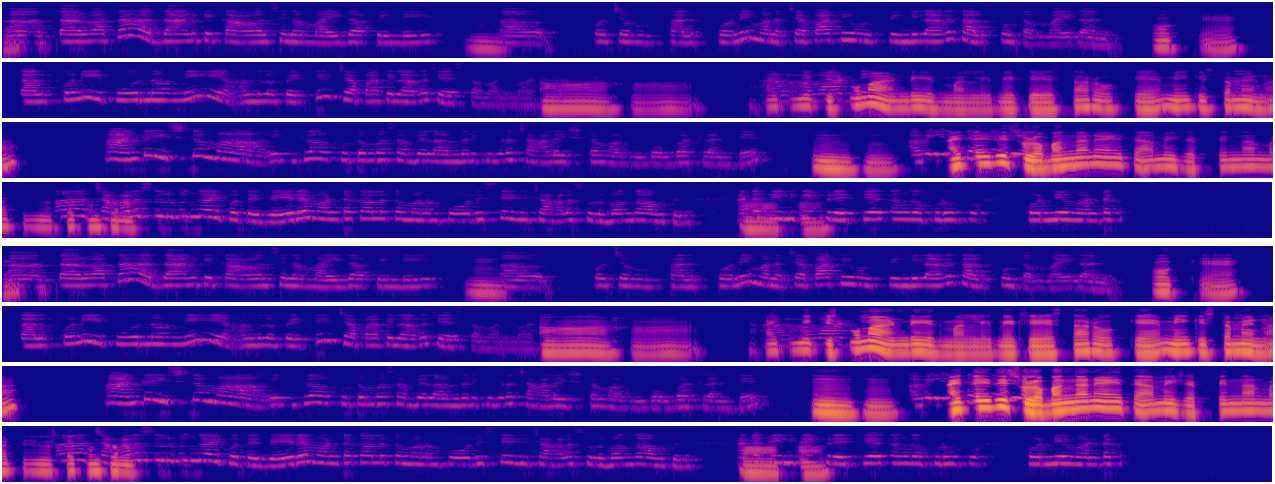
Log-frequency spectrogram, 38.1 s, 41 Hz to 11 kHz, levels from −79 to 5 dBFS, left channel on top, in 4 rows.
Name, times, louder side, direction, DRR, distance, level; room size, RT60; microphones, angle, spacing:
voice 1, 0.0-3.3 3.7-4.2 4.4-8.4 9.7-13.8 15.2-16.3 18.7-19.0 19.8-24.8 25.9-26.9 29.0-37.0, equal, 5° left, 0.9 m, -46 dB
voice 2, 8.6-9.3 13.6-14.7 15.3-15.6 15.9-19.2 25.1-25.8 26.2-29.0 29.2-29.6 34.1-34.7, right 6 dB, 55° right, 0.3 m, -28 dB
6.8 x 6.1 x 3.1 m
head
